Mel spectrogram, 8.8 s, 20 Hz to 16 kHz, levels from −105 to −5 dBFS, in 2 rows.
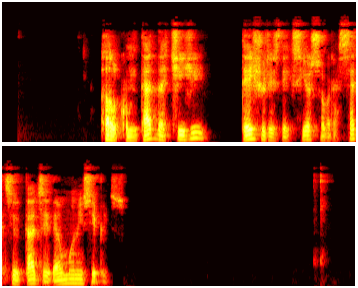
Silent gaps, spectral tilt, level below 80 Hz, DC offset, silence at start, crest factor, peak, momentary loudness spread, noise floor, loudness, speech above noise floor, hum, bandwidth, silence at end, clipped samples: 2.77-3.00 s, 6.19-6.23 s, 6.35-6.42 s, 6.52-6.60 s, 6.67-6.93 s, 7.17-7.31 s, 7.68-7.72 s, 7.87-7.95 s; -3.5 dB/octave; -58 dBFS; under 0.1%; 1.25 s; 26 dB; 0 dBFS; 15 LU; under -90 dBFS; -23 LUFS; over 66 dB; none; 10 kHz; 0.4 s; under 0.1%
